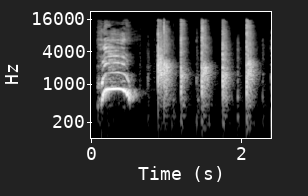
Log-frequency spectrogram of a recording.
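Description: A man's short high "ooh", then hands clapping in a steady rhythm, four claps about three to a second.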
